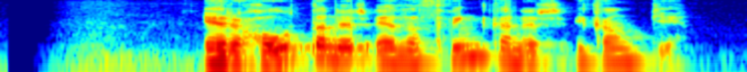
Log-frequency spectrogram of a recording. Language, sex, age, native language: Icelandic, female, 30-39, Icelandic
